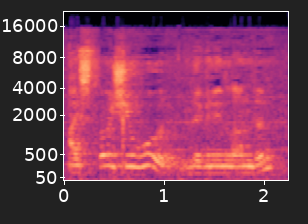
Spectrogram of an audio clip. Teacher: The next little section I split into two word groups, so with two nuclei, and the first word group had a low pre-head, a high head, and a high fall nucleus on wood, and the second word group had a low head and a low rise nucleus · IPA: aɪ ˈspəʊz jə ˋwʊd ∣ ˌlɪvɪŋ ɪn ˏlʌndən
